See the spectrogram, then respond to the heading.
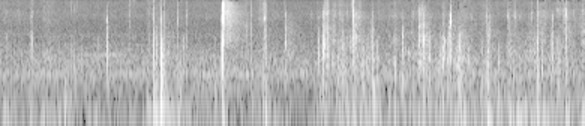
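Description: A large, empty, thin clear plastic bag is held up in both hands and stretched, pulled and crinkled by the fingers close to the mic. Soft, continuous crinkling is broken by sharp, bright crackles, with the loudest snaps near the start and middle.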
